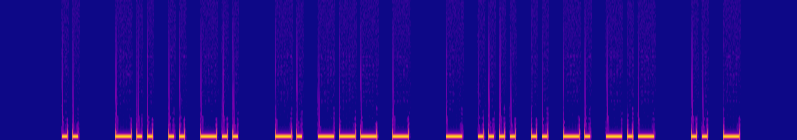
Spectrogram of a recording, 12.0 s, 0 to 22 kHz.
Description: Morse code, heard as a keyed tone, about 15 wpm, 700 Hz. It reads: I DID NOT THINK IT
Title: Sets of 5 Words Encore2 15wpm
